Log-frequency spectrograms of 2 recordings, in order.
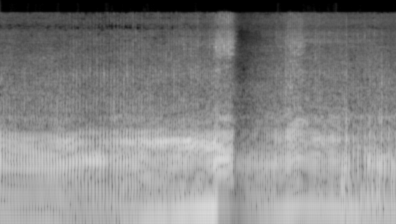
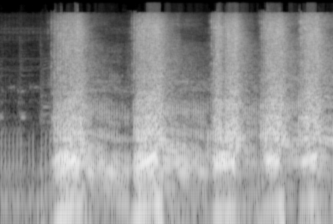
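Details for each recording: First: Revived abandoned mini bike with newly fitted carburetor, started first kick for an evening ride: small single-cylinder engine buzzes with pitch rising and falling smoothly with throttle, no knocks or misfires; runs well. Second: Abandoned roadside mini bike revived with a newly fitted carburetor: short throttle blips about once a second, each burbly and slow to clear; engine running rich (a little fat).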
